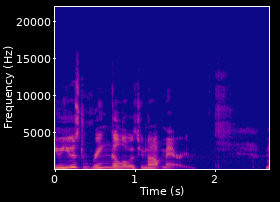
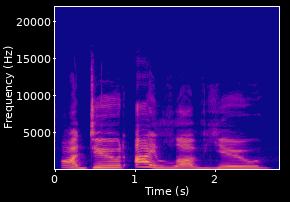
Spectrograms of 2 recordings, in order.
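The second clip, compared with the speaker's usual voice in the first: slow drawn-out tender line; tender Joey; 3 semitones higher, 8 dB louder, much slower than usual. Acted. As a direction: draw it out lovingly.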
